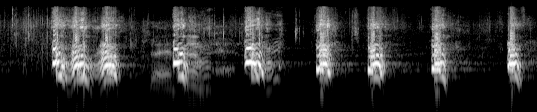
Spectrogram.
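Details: Treeing Mountain View Cur named Max Pine Knot, about three years old, barking while treeing squirrels on a hunt in South Carolina: loud, sharp barks in an uneven series, roughly every half second to second, with a short whining bark mixed in.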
